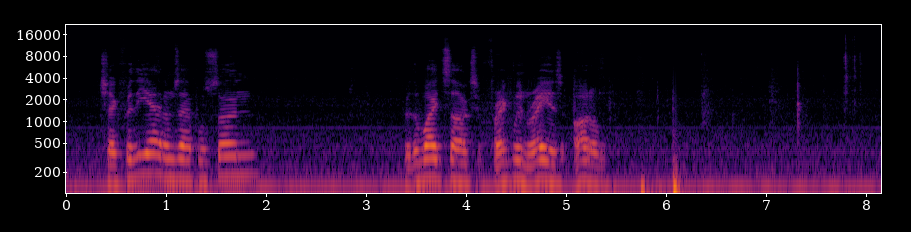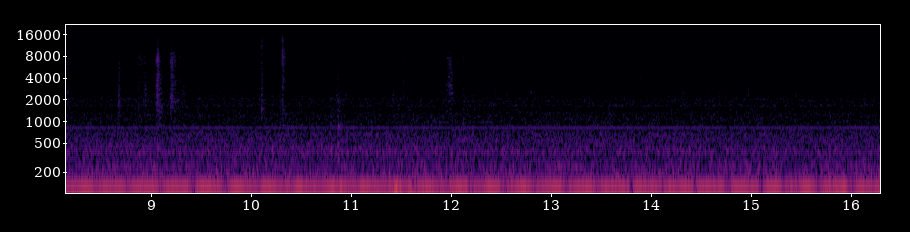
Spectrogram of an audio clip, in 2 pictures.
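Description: Trading cards rustle and flick softly as they are sorted by hand.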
